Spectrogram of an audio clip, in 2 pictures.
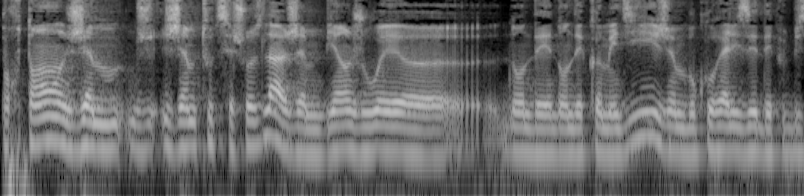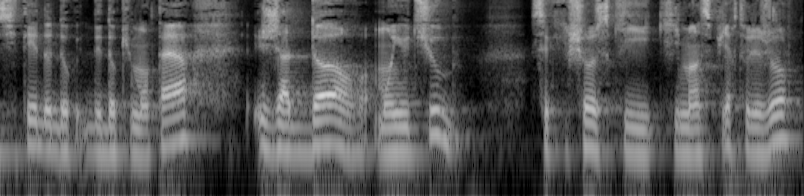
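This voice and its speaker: A man's voice: lowish voice, moderate pace, a little mellow. Guy, arabic first language, grew up in tunisia and belgium, chatty interview guest, lots of ums and restarts. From Iraqi heritage, raised in Tunisia and Belgium. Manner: hesitant, many fillers and restarts. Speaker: interview guest, actor and director. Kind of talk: casual interview chat.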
